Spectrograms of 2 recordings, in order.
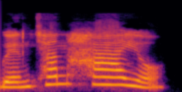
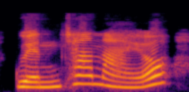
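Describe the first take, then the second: First: An h sound is heard after the n. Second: The h sound is silent after the n. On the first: The speaker calls it wrong. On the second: The speaker calls it right. "dibacanya hanya N-nya saja"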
